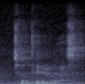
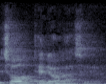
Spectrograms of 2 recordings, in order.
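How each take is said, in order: First: 저 데려가세요 said much softer; worn-out soft plea to God; faint plea. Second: Said in the usual way. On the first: Acted. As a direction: fade 저 데려가세요 to a weary murmur. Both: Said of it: "하소연하면서 기도합니다".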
